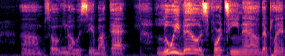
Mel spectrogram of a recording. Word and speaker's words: Louisville: way the fuck up in Louisville, or how they say it, Louisville.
